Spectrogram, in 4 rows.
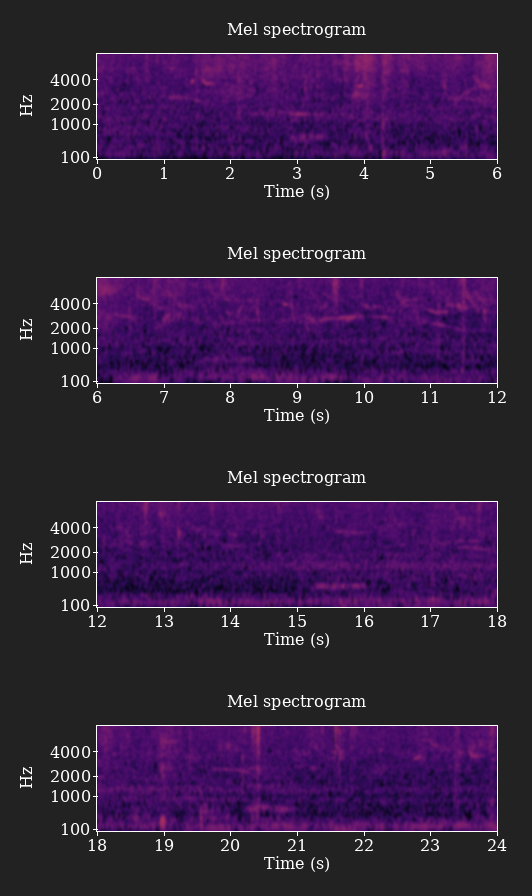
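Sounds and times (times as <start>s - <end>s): faint bird chirps: 0.0s - 14.6s, 15.2s - 24.0s.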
